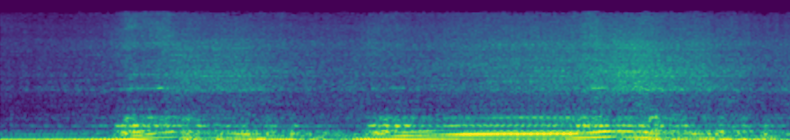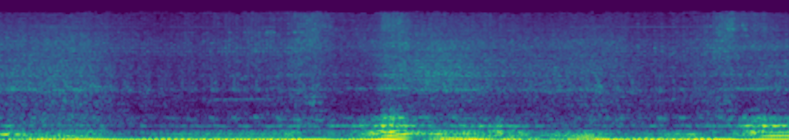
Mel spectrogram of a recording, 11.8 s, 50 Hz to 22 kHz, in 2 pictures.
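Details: 2000 Jeep Cherokee XJ Classic: engine catches cleanly, then several smooth throttle blips rise and fall evenly with no knocks or misses; a healthy motor.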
